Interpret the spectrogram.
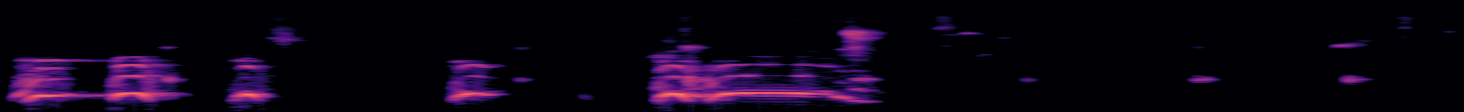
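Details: Barred Owl in the Sierra Nevada, an eastern species that has expanded west, giving its eight-note hooting call: rhythmic, resonant hoots, with a long drawn-out final note that slurs downward. A few faint clicks follow.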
